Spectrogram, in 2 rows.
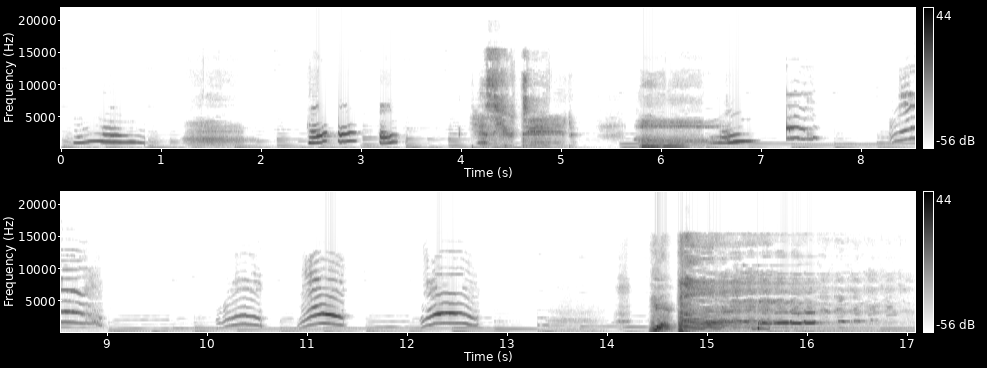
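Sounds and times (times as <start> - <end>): cat meowing: 0.0 - 0.9, 2.5 - 3.5, 6.5 - 7.6, 8.3 - 9.0, 10.1 - 12.8
background music: 0.0 - 17.0.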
